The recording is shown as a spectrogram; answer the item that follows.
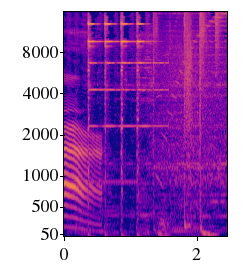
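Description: Small metal desk bell struck about four times in quick succession, each strike ringing with a bright sustained tone. It follows the tail of a man's drawn-out falling vowel, and electronic music with low beats comes in after the rings.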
